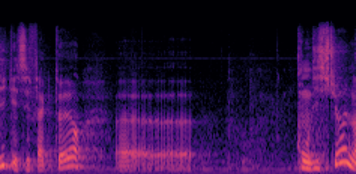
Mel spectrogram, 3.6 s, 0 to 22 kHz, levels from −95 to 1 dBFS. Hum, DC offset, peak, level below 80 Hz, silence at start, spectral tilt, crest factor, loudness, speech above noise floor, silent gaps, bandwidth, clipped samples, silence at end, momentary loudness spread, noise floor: none; under 0.1%; -20 dBFS; -72 dBFS; 0 s; -4.5 dB/octave; 20 dB; -39 LUFS; 23 dB; none; 13.5 kHz; under 0.1%; 0 s; 23 LU; -61 dBFS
